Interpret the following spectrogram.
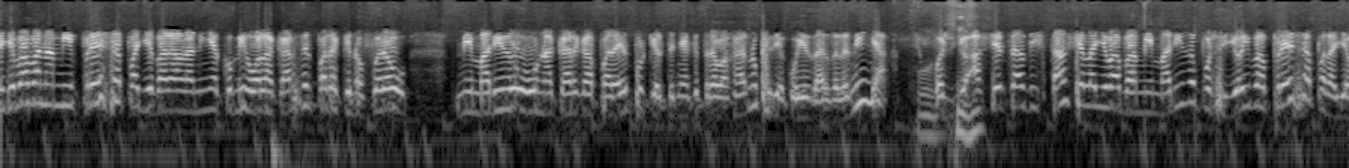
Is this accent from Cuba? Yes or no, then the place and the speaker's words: yes; Cuba; born there; yo nací en Cuba, hija del padre de Ourense y madre de León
